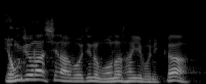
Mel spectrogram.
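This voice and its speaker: A middle-aged male pastor preaching a sermon, asking the congregation questions and swinging between loud and hushed. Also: fairly high pitch, animated, quick pace. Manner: preaching with rhetorical questions and acted quotes, voice rising and dropping.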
